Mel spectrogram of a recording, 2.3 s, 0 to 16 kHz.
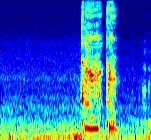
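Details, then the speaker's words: Child with cough and fever lasting 5 days without improvement, before a hospital check-up: two quick, harsh coughs, the second shorter, over low traffic and room noise. "batuknya dan panasnya sudah 5 hari tidak kunjung sembuh."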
